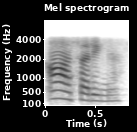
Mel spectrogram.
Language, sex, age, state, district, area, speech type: Tamil, female, 18-30, Tamil Nadu, Kallakurichi, urban, conversation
